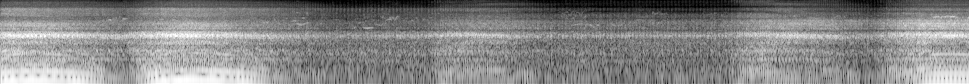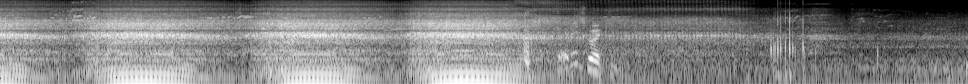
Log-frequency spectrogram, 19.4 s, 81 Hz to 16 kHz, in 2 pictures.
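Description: A 2011 Kia Sportage engine, with its diff lock engaged, is revved repeatedly from idle, about seven rising and falling throttle blips in a steady rhythm. It sounds close and clear with no talking, then drops back to idle with a few clicks.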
